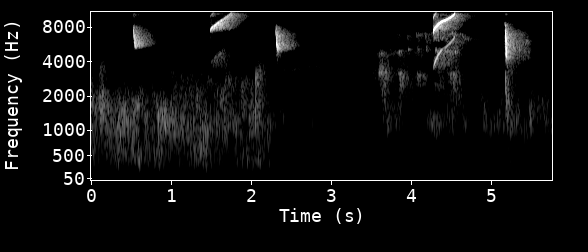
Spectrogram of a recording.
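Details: Sete-cores-da-amazônia, the paradise tanager, uttering six scattered, piercing, thin tsit notes over about five seconds. Some notes rise and others drop sharply, with quiet gaps between them.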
